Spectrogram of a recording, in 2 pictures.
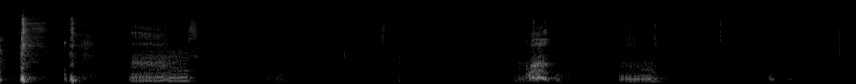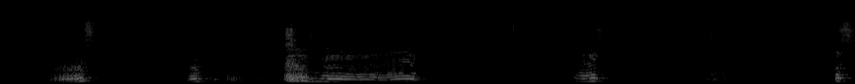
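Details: Little pet Chihuahua crying indoors, wanting the laser pointer; short whines and whimpers in bursts, one longer wavering cry near the middle, with small growl-like sounds between quiet gaps in a small room.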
